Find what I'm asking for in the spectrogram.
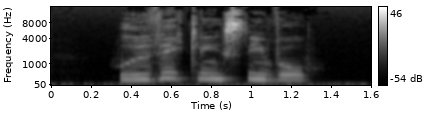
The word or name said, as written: udviklingsniveau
